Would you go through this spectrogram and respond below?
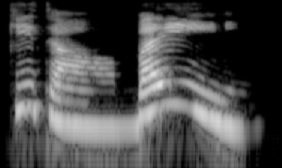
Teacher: the ya is no longer a long vowel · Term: mansub musanna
